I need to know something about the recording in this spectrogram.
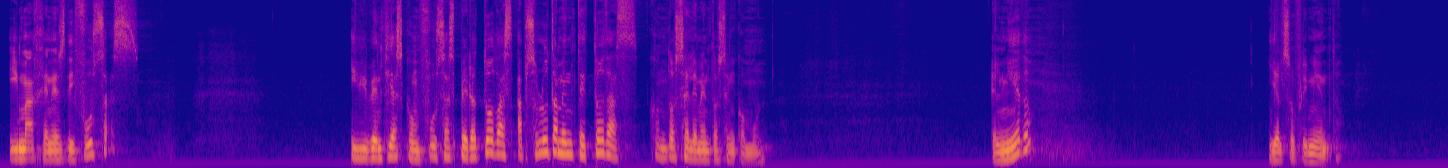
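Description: A young man speaks with animation through a microphone in a large hall, pausing often.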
